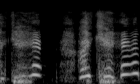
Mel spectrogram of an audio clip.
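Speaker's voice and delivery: very high, drawn-out words through laughter. Retelling telling a friend to stop while both couldn't stop laughing: imitating laughing while talking. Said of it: "we just couldn't stop laughing".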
